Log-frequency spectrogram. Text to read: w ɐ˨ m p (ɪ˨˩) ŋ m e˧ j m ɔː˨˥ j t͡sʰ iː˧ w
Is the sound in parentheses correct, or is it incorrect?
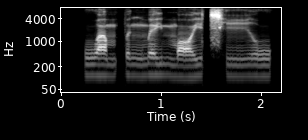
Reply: incorrect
